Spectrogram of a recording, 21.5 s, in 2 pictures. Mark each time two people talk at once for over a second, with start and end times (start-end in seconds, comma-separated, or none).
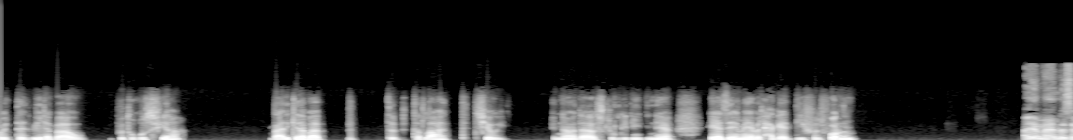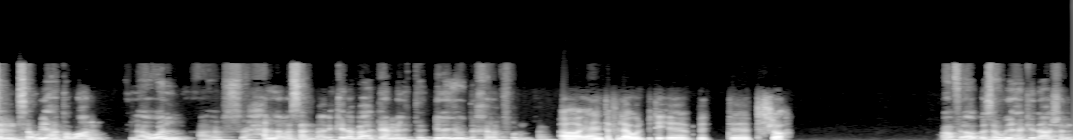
none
